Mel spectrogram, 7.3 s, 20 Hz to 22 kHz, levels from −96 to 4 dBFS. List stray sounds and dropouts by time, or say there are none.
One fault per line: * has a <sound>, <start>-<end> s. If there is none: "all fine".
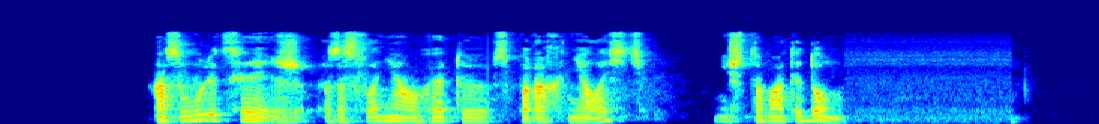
all fine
